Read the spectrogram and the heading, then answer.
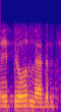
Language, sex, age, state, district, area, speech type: Punjabi, male, 18-30, Punjab, Firozpur, rural, conversation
